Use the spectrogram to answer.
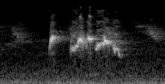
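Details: Female red-whiskered bulbul singing, a recording used as a lure for trapping bulbuls: one short, quick phrase of bright whistled notes that wobble up and down, ending in a downward slur, against a quiet background.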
